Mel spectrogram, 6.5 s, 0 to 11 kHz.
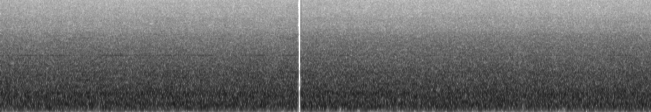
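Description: Steady rushing noise from the E926 East-i inspection Shinkansen standing at the platform with its onboard equipment running. The sound drops out for an instant about halfway through.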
